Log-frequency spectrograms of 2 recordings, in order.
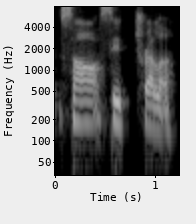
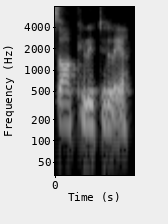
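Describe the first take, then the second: First: Sarcitrella said slowly, syllable by syllable; slow, careful sarcitrella; slower repeat. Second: Sarcilitilla rattled off quickly; rushed. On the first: Shown as a demonstration. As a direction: spell out sarcitrella carefully by sound. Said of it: "I said that a bit quickly then". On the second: Real, not acted. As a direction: run through sarcilitilla in one quick go. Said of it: "I said that a bit quickly".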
